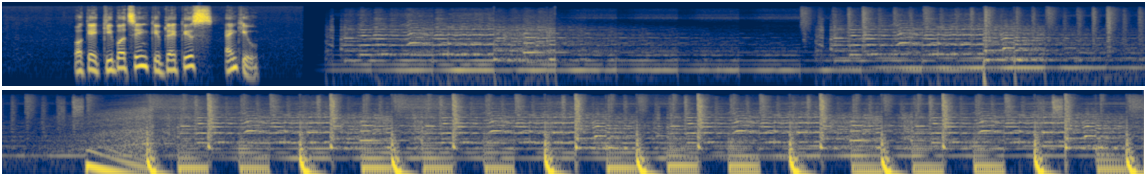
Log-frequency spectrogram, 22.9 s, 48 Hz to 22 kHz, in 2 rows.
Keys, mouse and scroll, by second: 0.4 click.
